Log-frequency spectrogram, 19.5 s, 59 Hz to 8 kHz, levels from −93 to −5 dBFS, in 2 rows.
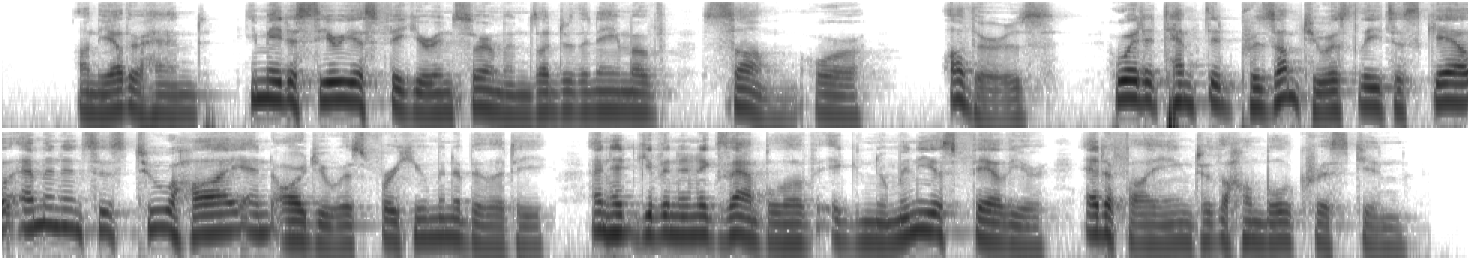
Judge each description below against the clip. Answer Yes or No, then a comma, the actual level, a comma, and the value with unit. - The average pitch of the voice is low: Yes, low, 125 Hz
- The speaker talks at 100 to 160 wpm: Yes, average, 140 wpm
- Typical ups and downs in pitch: No, wide, 6.2 semitones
